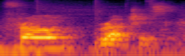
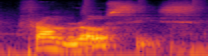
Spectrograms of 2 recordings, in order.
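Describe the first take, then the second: First: "Roches" with a ch sound in the middle; real slip, "Roches" said with ch for s; mispronounced brand name. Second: "Roces" with an s sound in the middle; self-correction, "Roces" said with a hissed s in the middle; corrected brand name. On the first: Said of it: "I keep saying it wrong". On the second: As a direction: say "Roces" with s, not ch. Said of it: "that's how you pronounce it". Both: Real, not acted.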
